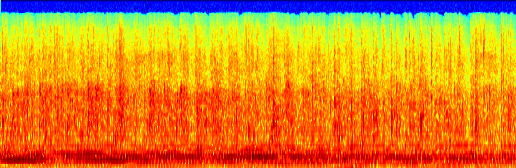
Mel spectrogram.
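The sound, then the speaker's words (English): A crowd claps steadily and loudly for about five seconds for ten volunteers being called up, a dense wash of many hands with a low sustained hum underneath and no voices rising above it. “Give my volunteers a wonderful round of applause.”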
